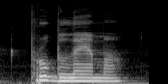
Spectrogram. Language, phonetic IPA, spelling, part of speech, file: Ukrainian, [prɔˈbɫɛmɐ], проблема, noun, Uk-проблема.ogg
- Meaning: problem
